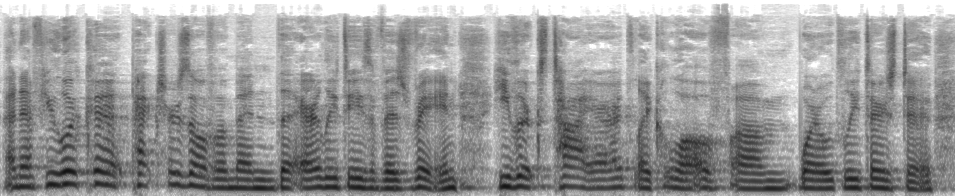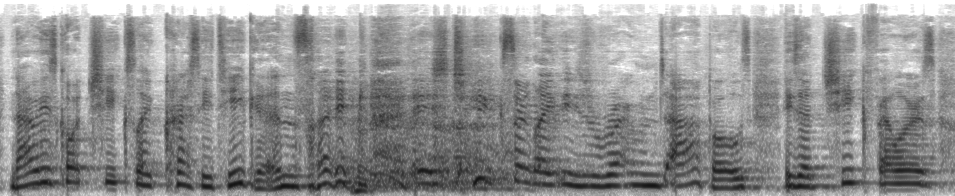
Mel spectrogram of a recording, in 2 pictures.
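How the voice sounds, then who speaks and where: A woman's voice: medium pitch, unhurried, few pauses. A young adult woman giving conversational, stand-up style comic commentary on a panel show. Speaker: comedy panellist.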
